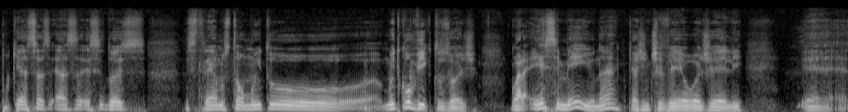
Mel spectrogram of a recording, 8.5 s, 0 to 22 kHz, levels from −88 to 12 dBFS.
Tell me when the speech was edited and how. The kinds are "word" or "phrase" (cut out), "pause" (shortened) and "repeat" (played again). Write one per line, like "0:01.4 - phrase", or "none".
none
